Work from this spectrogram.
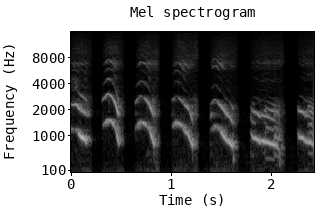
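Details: Crying dog giving repeated high whimpers, seven bending whines that slide downward, about one every third of a second, clear and close, in a quiet room.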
